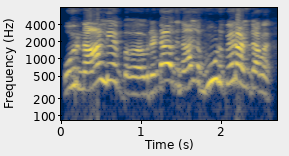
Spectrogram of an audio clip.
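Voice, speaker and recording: A woman reviewing a reality show promo in casual chat, animated and mocking as she talks over her co-host. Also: extremely high pitch, moderate pace.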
